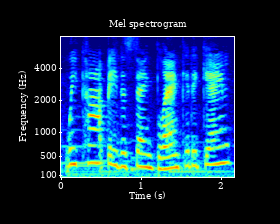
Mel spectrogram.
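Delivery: gentle storybook reading voice; reading to children. A narrator's reading. Reading a picture book to younger alters, gently. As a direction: read it like a bedtime book.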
